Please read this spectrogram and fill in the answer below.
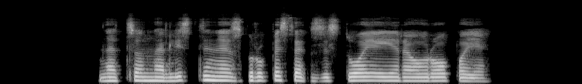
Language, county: Lithuanian, Klaipėda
